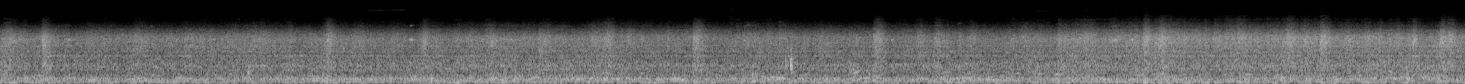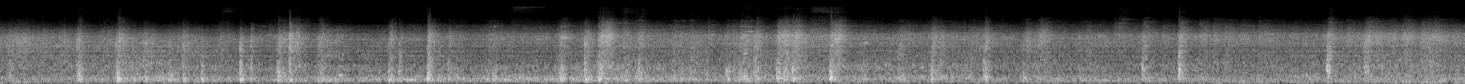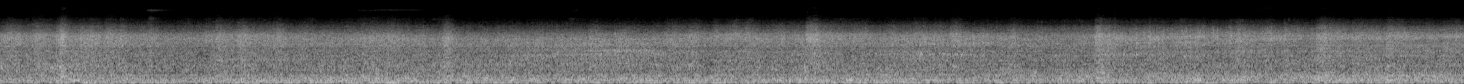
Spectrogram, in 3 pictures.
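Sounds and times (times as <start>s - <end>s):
train rush and rumble: 0.0s - 43.9s
wheels clacking over rail joints: 0.0s - 43.9s.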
